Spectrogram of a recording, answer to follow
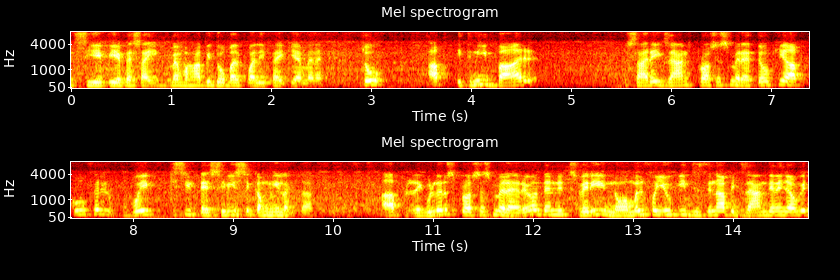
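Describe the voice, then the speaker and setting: A man's voice: on the high side, lo-fi sound, a little hiss or hum. A man, giving exam-prep advice in an interview and mixing in English with many fillers and self-corrections. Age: 20s. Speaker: exam topper sharing preparation advice. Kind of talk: live interview answers.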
